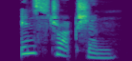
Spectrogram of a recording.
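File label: "instruction", British English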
